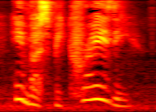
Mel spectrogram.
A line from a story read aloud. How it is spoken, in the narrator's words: Frank exclaimed angrily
